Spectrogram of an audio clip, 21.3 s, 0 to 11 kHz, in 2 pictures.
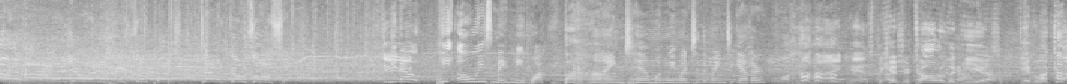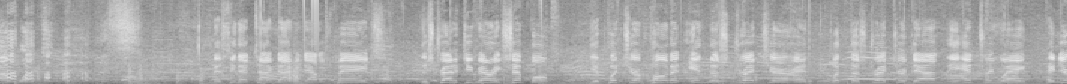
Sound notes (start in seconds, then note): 7.8 laughs; 10.4 laughs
